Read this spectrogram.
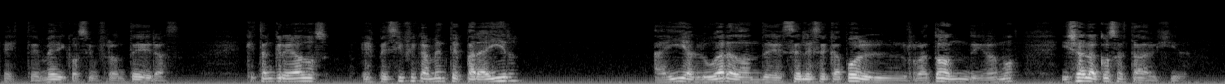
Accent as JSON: {"language": "Spanish", "town": "José C. Paz", "region": "Buenos Aires Province", "country": "Argentina", "tie": "born or raised there", "said": "un lugar en donde yo viví toda mi infancia, en José C. Paz, en uno de los lugares más pobres del conurbano bonaerense, está en el oeste"}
